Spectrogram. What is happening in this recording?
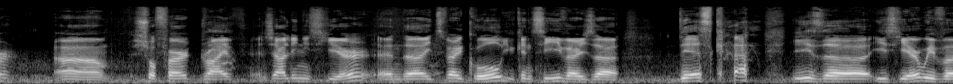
He is speaking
